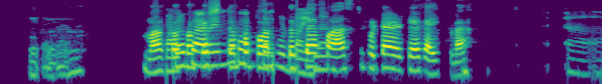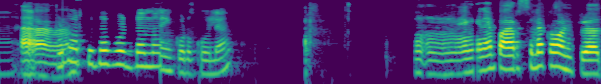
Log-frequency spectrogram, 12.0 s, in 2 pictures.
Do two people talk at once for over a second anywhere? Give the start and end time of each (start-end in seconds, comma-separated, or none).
1.7-3.1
